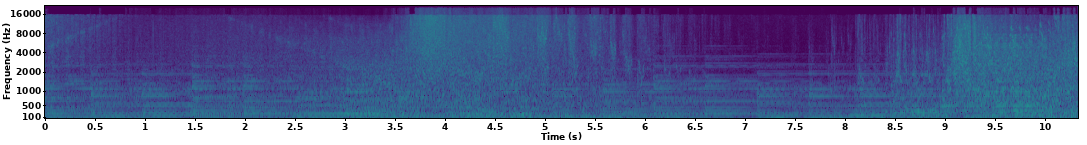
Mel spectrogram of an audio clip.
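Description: Processed audio from the RYMDIGARE effects app washes back and forth like ocean waves over a sustained tonal drone, steady and moderately quiet with swelling noisy surges.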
